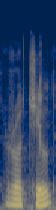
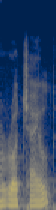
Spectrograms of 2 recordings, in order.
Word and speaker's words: Rothschild: banquero sionista walter rothschild la pronunciación más cercana en teoría es rothschild y no rothchild pues viene del germano escudo rojo de crear un hogar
